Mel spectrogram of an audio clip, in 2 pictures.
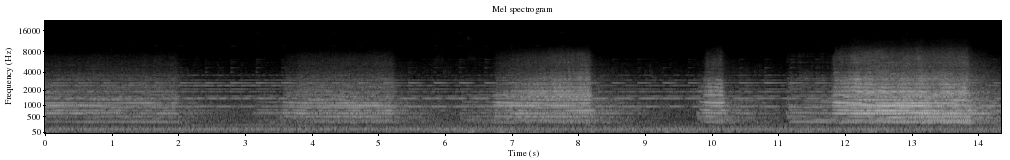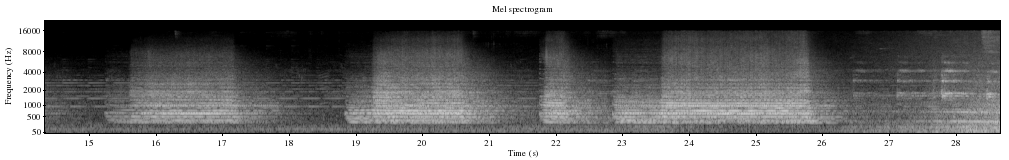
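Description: Horn of a Siemens SC-44 Charger locomotive leading an approaching Amtrak Pacific Surfliner, sounding a series of blasts for the grade crossings: mostly long blasts with two short ones, each louder than the last as it nears. Near the end the train arrives with a rush of wheel and rail noise.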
